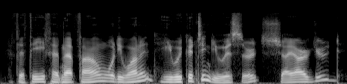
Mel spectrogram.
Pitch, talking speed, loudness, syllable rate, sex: 130 Hz, 275 wpm, -18 LUFS, 6.1 syllables/s, male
